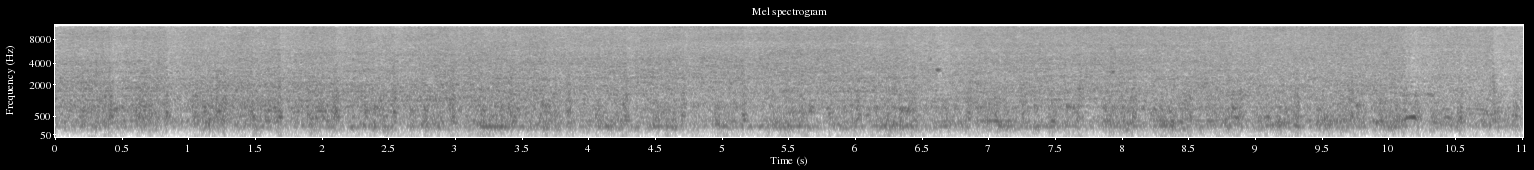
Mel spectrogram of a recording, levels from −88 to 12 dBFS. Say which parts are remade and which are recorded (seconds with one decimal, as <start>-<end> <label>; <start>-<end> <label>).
0.0-4.8 recorded; 4.8-8.9 remade; 8.9-11.0 recorded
